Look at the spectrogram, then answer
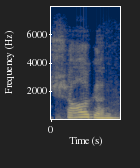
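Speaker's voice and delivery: soft, urgent half-whisper under the breath. Narrating a scene where a woman says a single word: half-whispering. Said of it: "And she whispers".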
